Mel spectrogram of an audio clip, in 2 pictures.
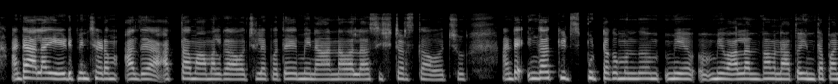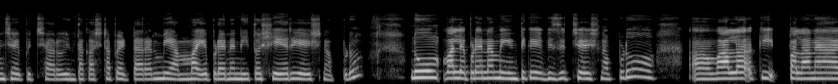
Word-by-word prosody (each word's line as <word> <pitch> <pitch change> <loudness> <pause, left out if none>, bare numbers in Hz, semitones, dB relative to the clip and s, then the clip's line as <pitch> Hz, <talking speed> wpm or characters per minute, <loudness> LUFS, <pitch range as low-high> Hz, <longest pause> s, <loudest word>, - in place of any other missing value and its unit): అంటే 260 +5 +5
అలా 275 -1 +3
ఏడిపించడం 265 0 +1 0.2
అద 250 0 -3 0.3
అత్త 245 - -13
మామలు 245 0 -1
గావచ్చు, 235 0 -3
లేపోతే 245 +1 -4 0.2
మీ 250 - 0
నాన్న 235 0 -3
వాళ్ళ 235 0 0
సిస్టర్స్ 250 0 -5
కావచ్చు. 225 +2 -6 0.5
అంటే, 270 +4 +3
ఇంకా 285 +1 +3
కిడ్స్ 285 -4 -2
పుట్టకముందు 265 -1 -1 0.3
మీ 260 - +3 0.4
మీ 260 - +3
వాళ్ళంతా 250 +1 0 0.2
నాతో 245 +2 -2
ఇంత 250 0 0
పని 250 0 0
చేపించారు 240 -1 -4
ఇంత 235 +1 -5
కష్టపెట్టారని 240 0 -3
మీ - - +3
అమ్మ 240 +1 -2 0.2
ఎప్పుడైనా 250 +1 0
నీతో 245 +1 -2
షేర్ 250 0 +2
జేషినప్పుడు 240 +1 -3 0.6
నువ్వు 310 +1 +8 0.2
వాళ్ళు 290 0 +6
ఎప్పుడైనా 280 +1 +2
మీ - - +3
ఇంటికి 290 +2 0
విజిట్ 260 0 -3
చేసినప్పుడు 265 +4 -1 0.7
ఆహ్, 250 0 +2
వాళ్ళకి 275 +1 +4 0.2
పలానా 270 0 +3
255 Hz, 150 wpm, -24 LUFS, 245-270 Hz, 0.7 s, నువ్వు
